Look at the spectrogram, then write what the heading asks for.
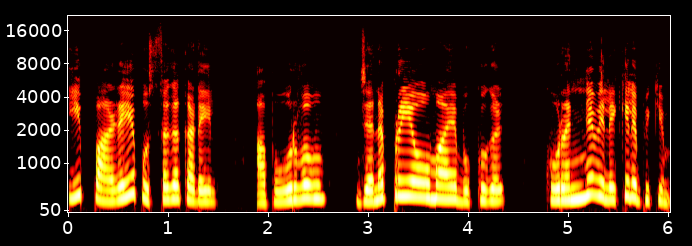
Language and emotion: Malayalam, happy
